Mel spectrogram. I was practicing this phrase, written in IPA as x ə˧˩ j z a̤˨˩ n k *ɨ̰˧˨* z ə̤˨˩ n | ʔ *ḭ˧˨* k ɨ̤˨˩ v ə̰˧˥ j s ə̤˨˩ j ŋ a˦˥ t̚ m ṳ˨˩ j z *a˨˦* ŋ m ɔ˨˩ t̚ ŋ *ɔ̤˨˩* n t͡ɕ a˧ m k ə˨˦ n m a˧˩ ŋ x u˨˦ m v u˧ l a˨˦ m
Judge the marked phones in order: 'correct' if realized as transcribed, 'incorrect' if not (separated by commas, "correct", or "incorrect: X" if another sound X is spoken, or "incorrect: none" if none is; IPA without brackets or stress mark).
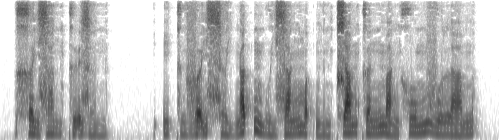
correct, incorrect: i˧˩, correct, incorrect: ə̤˨˩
